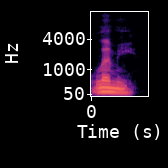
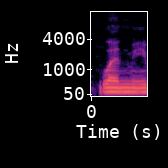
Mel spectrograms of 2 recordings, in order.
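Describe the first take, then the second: First: The two words blend into one word. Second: The two words are said as separate words. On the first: "but put together it's all Lemmy"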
